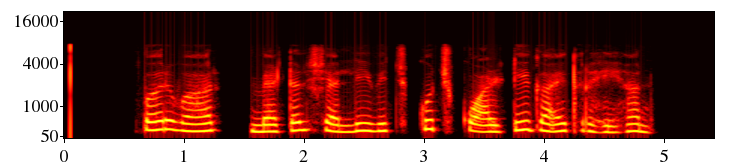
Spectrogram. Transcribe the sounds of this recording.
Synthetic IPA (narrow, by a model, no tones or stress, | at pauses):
pəɾʋaːɾ | meːʈəlʃɛːlːiʋɪt͡ʃkʊt͡ʃʰkwaːlɪʈiɡaːjət̪ɾəɦeɦən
